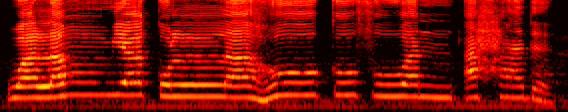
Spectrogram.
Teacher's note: Kembali lagi pada dal yang kita wakofkan, maka dal domahnya kita matikan, maka terdengar atau terpantul membacanya qalqalah kubro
